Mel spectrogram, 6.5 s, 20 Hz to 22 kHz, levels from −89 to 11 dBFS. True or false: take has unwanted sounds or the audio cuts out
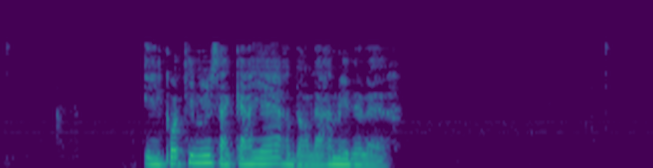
false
